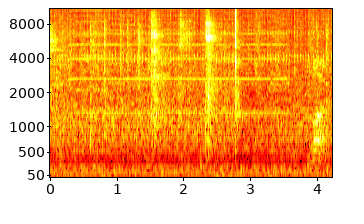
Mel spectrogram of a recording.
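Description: A golf wedge strikes a ball off an artificial-turf range mat, one short sharp click near the end of the third second, over a steady low background rumble.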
